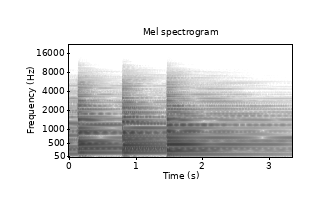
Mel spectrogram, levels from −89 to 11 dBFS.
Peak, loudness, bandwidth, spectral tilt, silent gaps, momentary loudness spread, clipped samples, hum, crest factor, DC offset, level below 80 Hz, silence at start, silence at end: -2 dBFS; -19 LUFS; 8.4 kHz; -7 dB/octave; none; 19 LU; under 0.1%; none; 18 dB; under 0.1%; -56 dBFS; 0 s; 0 s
